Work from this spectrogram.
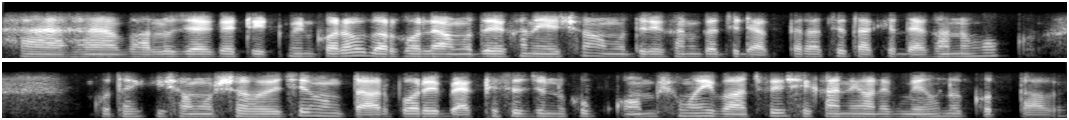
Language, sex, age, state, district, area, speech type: Bengali, male, 30-45, West Bengal, South 24 Parganas, rural, conversation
